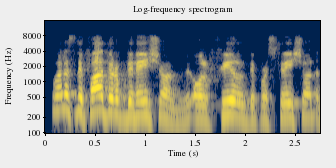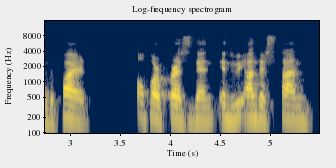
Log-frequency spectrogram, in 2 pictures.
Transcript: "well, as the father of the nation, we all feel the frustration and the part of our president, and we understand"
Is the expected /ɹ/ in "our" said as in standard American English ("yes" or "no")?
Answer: yes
